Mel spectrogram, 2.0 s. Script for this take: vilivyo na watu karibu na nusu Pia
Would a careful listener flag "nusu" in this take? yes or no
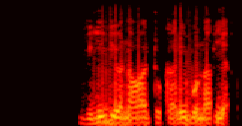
yes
